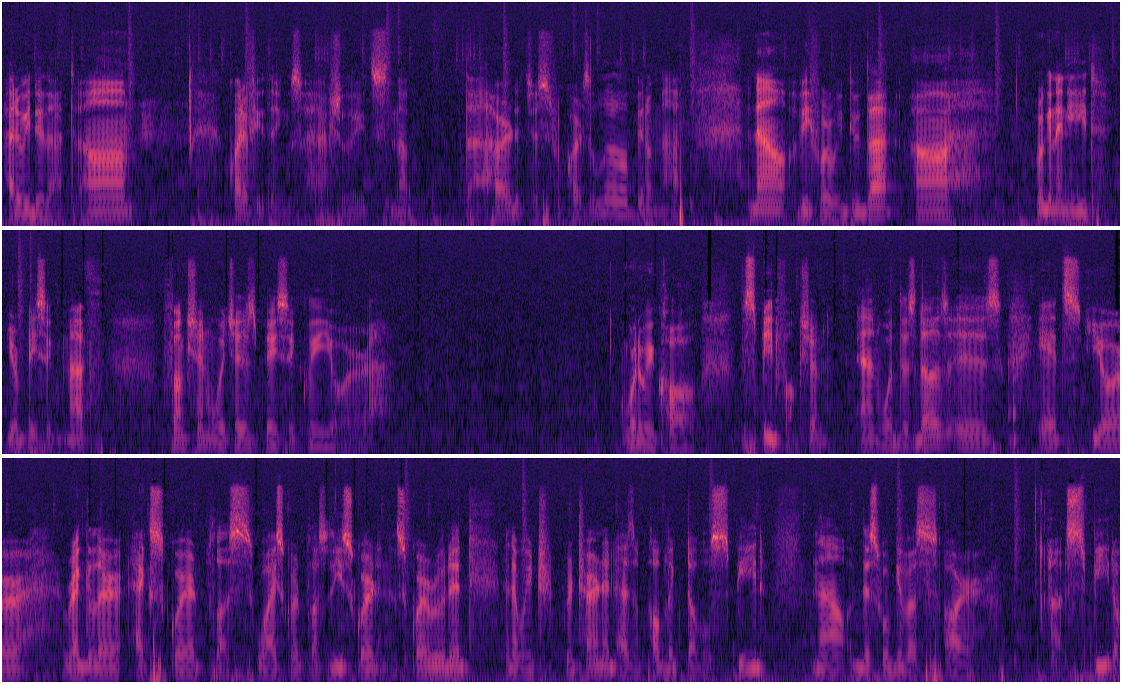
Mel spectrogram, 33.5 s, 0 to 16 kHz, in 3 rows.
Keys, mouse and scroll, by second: 5.6 click, 9.1 click, 10.7 click, 13.7 click, 18.2 click, 18.4 click, 19.4 click, 19.8 click, 27.4 click, 28.2 click, 28.6 click, 29.6 click.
